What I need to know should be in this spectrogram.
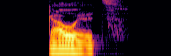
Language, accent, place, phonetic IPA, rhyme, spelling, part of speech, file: German, Germany, Berlin, [ɡaʊ̯ls], -aʊ̯ls, Gauls, noun, De-Gauls.ogg
- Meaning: genitive of Gaul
